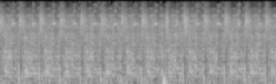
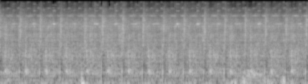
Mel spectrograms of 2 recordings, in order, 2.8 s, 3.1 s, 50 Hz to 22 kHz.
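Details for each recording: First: Lister D single-cylinder diesel, run after a few days sitting, a screw adjusted, owner thinks around 700 rpm; crisp, evenly spaced clatter at steady speed, no stumbles or hunting; running quite well. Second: Lister D single-cylinder stationary engine, about May 1951: steady sharp knocks around 146 a minute with uneven missing from a lean mixture, before the mixture was adjusted.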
